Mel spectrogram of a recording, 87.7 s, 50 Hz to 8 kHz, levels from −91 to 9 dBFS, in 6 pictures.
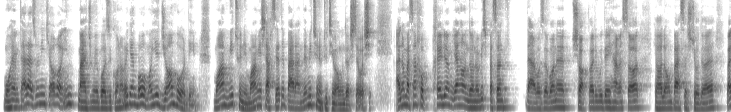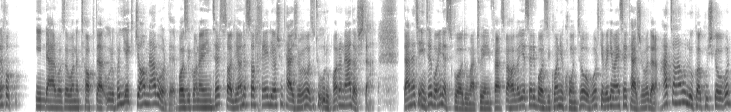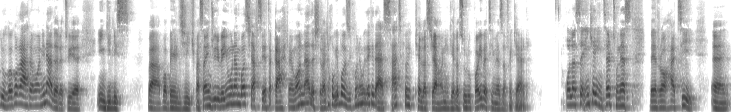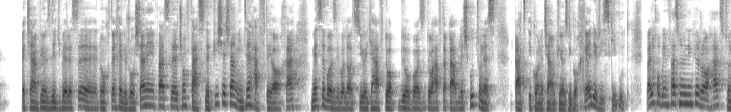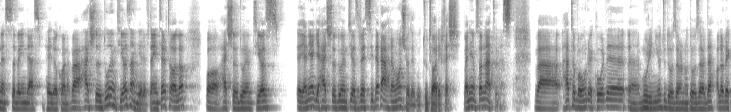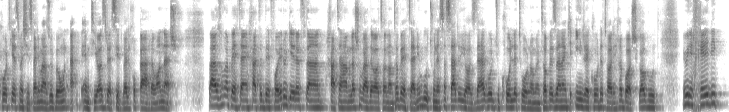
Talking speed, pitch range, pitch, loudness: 180 wpm, 120-160 Hz, 130 Hz, -22 LUFS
